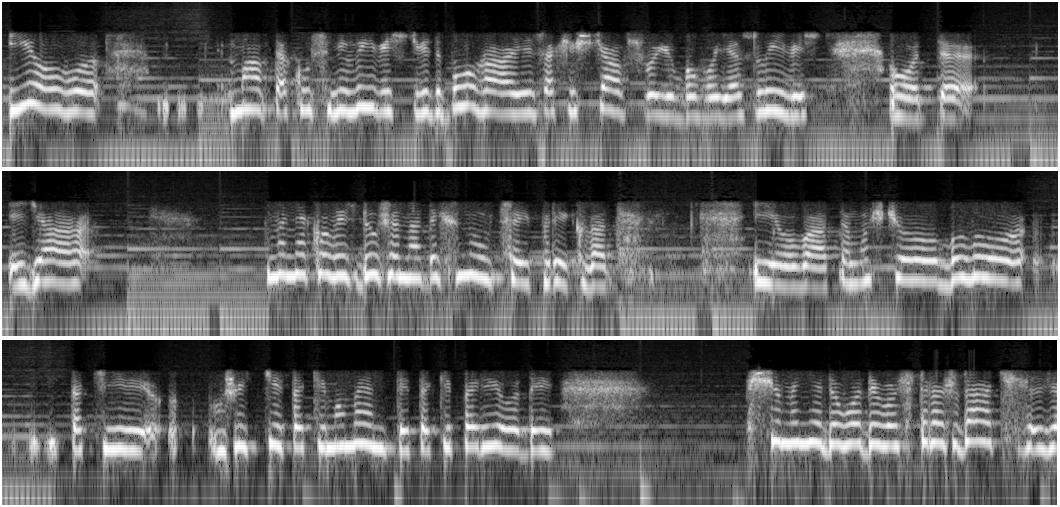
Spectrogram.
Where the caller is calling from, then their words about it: Kyiv, Ukraine; Я з Києва телефоную.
